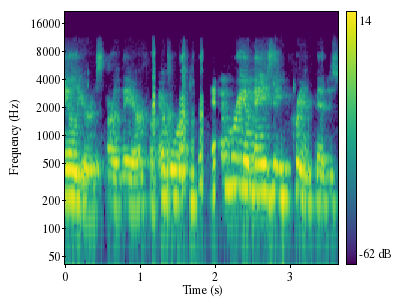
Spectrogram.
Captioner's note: laughs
